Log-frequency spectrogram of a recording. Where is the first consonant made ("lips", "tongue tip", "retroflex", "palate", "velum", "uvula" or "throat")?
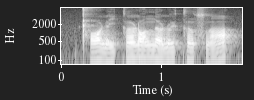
retroflex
